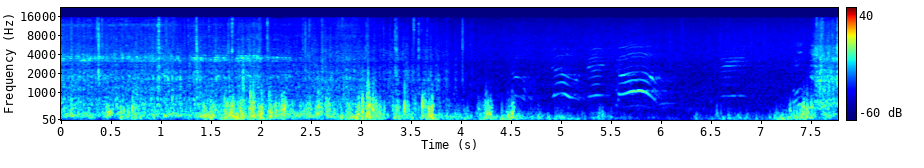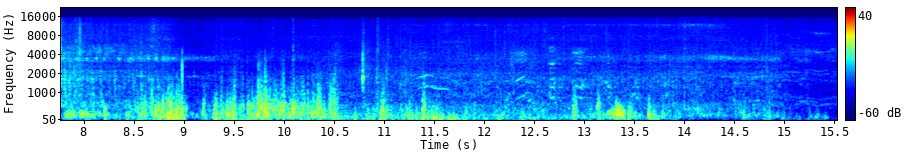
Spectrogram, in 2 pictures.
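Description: Plastic wheels of a ride-on electric toy truck roll and rumble over asphalt.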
